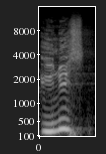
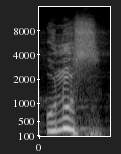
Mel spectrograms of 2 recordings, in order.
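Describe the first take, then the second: First: The u vowels sound like French rounded 'u'. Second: The u vowels sound like 'oo'. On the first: "en français c'est marqué unus" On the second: "ça se prononce unus"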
